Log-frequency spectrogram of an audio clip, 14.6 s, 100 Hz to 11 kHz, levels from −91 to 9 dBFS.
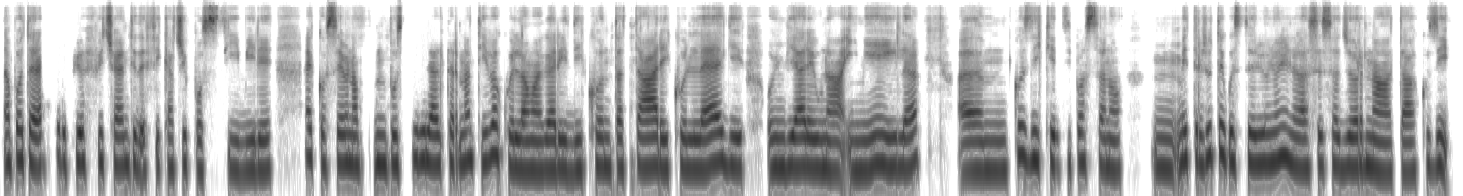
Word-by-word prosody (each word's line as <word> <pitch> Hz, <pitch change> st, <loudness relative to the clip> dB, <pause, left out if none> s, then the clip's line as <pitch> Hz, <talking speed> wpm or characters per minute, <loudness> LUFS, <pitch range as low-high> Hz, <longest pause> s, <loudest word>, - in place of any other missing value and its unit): da 220 Hz, -, -2 dB
poter 235 Hz, -2 st, +2 dB
essere 220 Hz, +3 st, -4 dB
più 230 Hz, +3 st, +1 dB
efficienti 215 Hz, -1 st, -1 dB
ed -, -, -2 dB
efficaci 200 Hz, +3 st, -3 dB
possibili. 190 Hz, 0 st, +1 dB, 0.3 s
Ecco, 255 Hz, -3 st, -3 dB
se 220 Hz, +2 st, +5 dB
è -, -, +2 dB
una 215 Hz, -1 st, +1 dB
m 220 Hz, -1 st, +2 dB
possibile 225 Hz, +2 st, +1 dB
alternativa, 230 Hz, +4 st, 0 dB
quella, 200 Hz, -6 st, +1 dB
magari, 190 Hz, 0 st, +1 dB
di 190 Hz, +1 st, -2 dB
contattare 205 Hz, 0 st, +1 dB
i 195 Hz, -, 0 dB
colleghi, 205 Hz, +1 st, +2 dB, 0.2 s
o 195 Hz, -, -6 dB
inviare 205 Hz, 0 st, +3 dB
una 190 Hz, -2 st, +1 dB
email, 205 Hz, +2 st, +1 dB, 0.5 s
ehm, 190 Hz, +1 st, 0 dB
così 240 Hz, -1 st, 0 dB
che 220 Hz, -2 st, -1 dB
ti 210 Hz, +2 st, -13 dB
possano, 210 Hz, -4 st, 0 dB, 0.3 s
mhmm, 200 Hz, -1 st, -3 dB
mettere 235 Hz, -1 st, 0 dB
tutte 265 Hz, +2 st, +1 dB
queste 230 Hz, -1 st, 0 dB
riunioni 225 Hz, +4 st, +3 dB
nella 200 Hz, -2 st, 0 dB
stessa 210 Hz, +1 st, -1 dB
giornata, 195 Hz, -3 st, 0 dB
così, 210 Hz, -2 st, -3 dB
205 Hz, 160 wpm, -20 LUFS, 195-225 Hz, 0.5 s, se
